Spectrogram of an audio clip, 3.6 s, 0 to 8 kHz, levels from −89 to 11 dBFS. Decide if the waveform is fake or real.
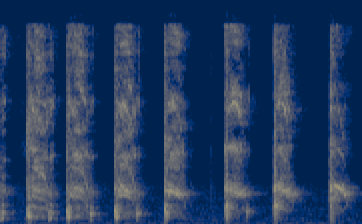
real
